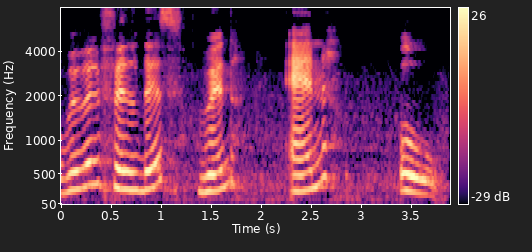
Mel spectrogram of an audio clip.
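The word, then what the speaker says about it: nous: will fill this with n o u s which becomes no in french it is no in french the pronunciation is no and the meaning is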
